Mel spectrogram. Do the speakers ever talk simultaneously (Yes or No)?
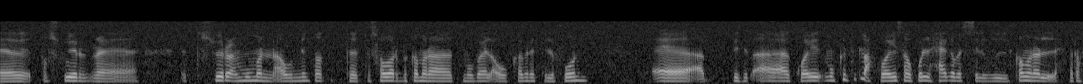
No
